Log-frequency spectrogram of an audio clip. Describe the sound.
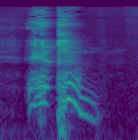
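Two short, rough throat-clearing coughs from someone suffering from allergies come in quick succession as a pair of moderately quiet, voiced bursts, with no talk around them.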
